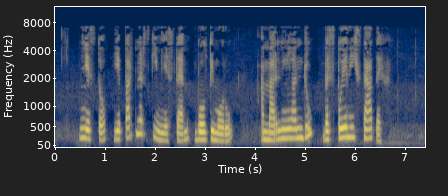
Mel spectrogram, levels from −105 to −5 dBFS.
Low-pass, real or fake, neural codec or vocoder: 7.2 kHz; real; none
